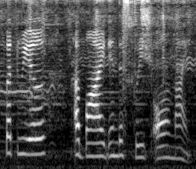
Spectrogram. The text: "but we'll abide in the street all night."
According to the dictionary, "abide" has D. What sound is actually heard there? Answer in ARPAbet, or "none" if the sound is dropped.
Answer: D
